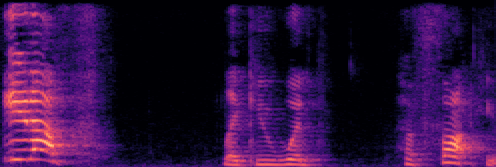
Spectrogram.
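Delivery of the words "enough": Enough! yelled high and loud; shouted enough. Shown as a demonstration. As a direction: belt out Enough! like a fed-up kid. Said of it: "Only he didn't say".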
